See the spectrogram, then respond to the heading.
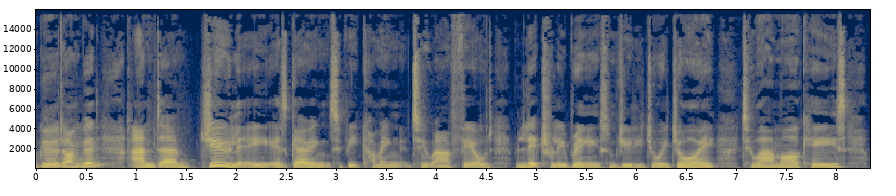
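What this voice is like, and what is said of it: Calm, slightly croaky voice. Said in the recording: “I'm very calm. I'm very, very relaxed. You can probably hear it in my voice. I'm a little bit croaky”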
